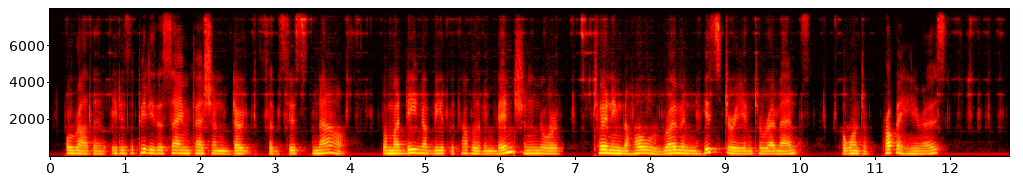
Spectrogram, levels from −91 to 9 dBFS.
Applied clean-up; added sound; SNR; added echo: neural separator model SepFormer DNS4.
